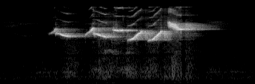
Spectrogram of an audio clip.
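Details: High-pitched twittering song from a slate-colored seedeater: fast tumbling slurred notes ending on a brighter rising flourish, about one and a half seconds long, with no other sounds.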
